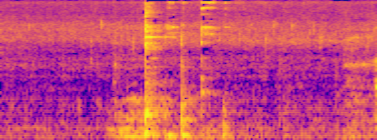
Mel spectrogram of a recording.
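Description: Akara bean fritters deep-frying in hot oil in a steel pot, a faint steady sizzle. About a second in come a few light clinks of a utensil against the pot.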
